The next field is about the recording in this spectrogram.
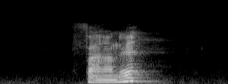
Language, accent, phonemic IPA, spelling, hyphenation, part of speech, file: German, Austria, /ˈfaːnɛ/, Fahne, Fah‧ne, noun, De-at-Fahne.ogg
- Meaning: 1. flag, banner (any cloth or fabric used as a symbol) 2. idea, ideal 3. the noticeable smell of alcohol on one's breath 4. galley proof 5. vane (flattened, web-like part of a feather)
